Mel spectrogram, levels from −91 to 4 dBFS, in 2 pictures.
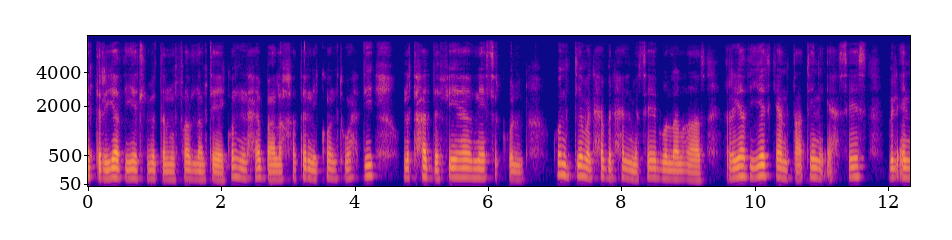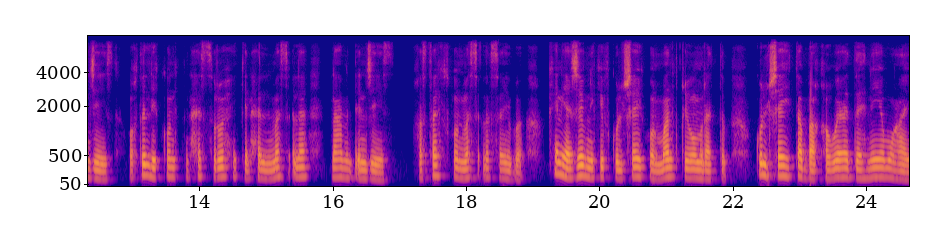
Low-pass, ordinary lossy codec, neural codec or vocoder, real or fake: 7.2 kHz; AAC, 48 kbps; none; real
